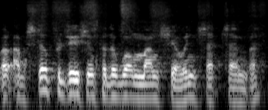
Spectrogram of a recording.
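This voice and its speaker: A man speaks with a Lancashire accent. His pitch is fairly low, with ordinary variation. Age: 60s. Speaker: painter. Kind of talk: tutorial. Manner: halting.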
